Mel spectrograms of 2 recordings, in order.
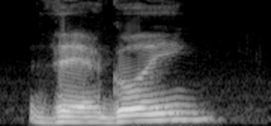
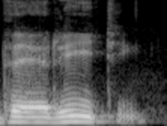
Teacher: If the next word begins with a vowel, then the r is kept, as in they're eating.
